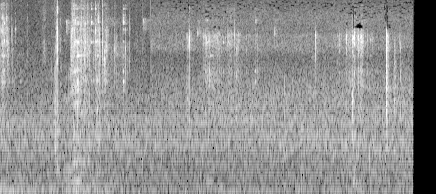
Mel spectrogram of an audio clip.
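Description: Scattered small clicks and rustles of dry ice pellets being handled and dropped one by one into a rubber balloon, over a steady low rumble.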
